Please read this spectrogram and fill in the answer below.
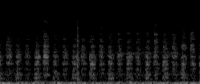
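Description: Belgian Malinois dog panting in quick, even breaths, tired out.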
